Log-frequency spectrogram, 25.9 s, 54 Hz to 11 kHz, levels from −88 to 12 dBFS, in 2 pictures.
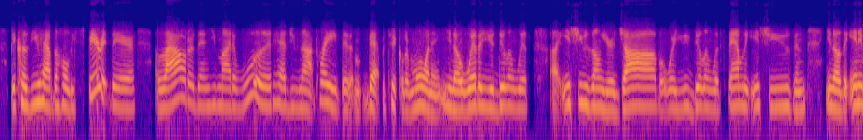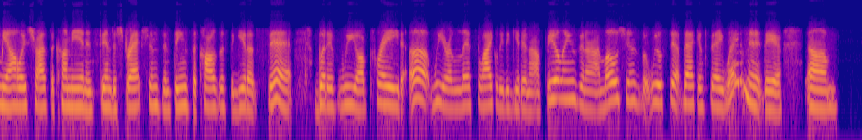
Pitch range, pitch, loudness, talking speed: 185-205 Hz, 195 Hz, -20 LUFS, 205 wpm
